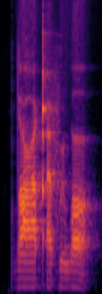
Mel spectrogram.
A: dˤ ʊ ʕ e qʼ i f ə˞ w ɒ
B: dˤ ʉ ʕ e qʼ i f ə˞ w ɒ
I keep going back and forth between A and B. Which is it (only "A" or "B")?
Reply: A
